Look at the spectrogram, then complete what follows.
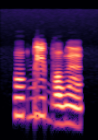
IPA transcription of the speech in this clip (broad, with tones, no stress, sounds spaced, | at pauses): u˦ ɡ͡b i˦ b ɔ˦ w ũ˦˨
